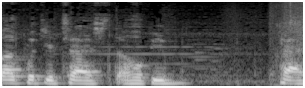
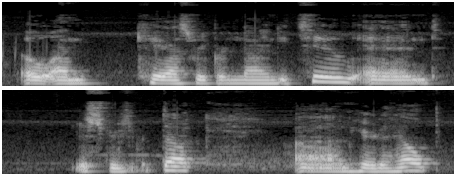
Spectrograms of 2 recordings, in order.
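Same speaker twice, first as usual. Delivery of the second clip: plain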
